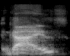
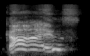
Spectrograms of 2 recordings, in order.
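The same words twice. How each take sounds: First: Said in the usual way. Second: High panicked yelp; panicked high call. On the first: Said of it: "repeated call". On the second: Acted.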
